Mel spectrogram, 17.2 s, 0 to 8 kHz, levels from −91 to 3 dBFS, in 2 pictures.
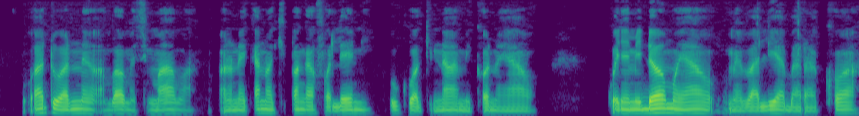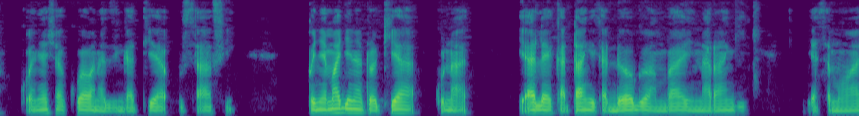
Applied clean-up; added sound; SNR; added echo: none; none; none; none.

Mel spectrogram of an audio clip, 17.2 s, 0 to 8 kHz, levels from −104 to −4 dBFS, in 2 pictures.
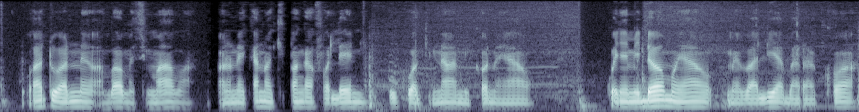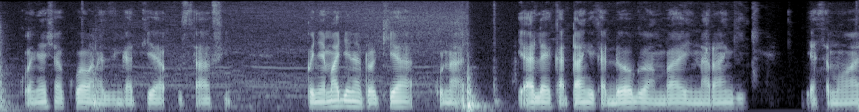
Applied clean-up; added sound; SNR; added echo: none; Car; 16 dB; none.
